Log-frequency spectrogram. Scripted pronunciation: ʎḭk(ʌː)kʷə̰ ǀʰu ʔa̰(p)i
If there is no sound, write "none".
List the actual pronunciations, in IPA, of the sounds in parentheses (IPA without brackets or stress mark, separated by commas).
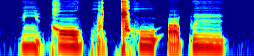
ɔː, p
